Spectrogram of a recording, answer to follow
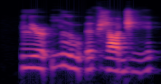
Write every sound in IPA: lʲ ə˞˨˩ ʔ i̤˧˥ l u˨˩ ʔ ɘ˧˩˧ θ ʒ ɑ˨˩ d͡ʒ e̤˧˩˧

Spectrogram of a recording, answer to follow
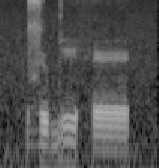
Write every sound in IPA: z ɨ˨ b i˦˨ h eː˨

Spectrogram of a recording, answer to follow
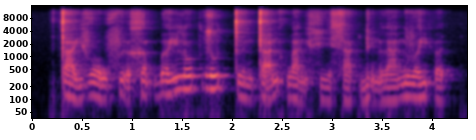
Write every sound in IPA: t̪ a˧˩ j v o˧˩ w f ɨ̰˧˨ ə̯ x ə̰˧˨ m ɓ ə˨˦ j l o˦˥ k̚ z u˦˥ t̚ t̪ ɨ˨˩ n t̪ a̰˧˥ n h w a̰˧˨ n x i˨˩ s a˨˩ k̚ ɓ ḭ˧˨ n l a˨˦ n v ə˨˦ j ʔ ə˨˩ t̚

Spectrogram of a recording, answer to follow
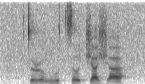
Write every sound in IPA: t u ɭ o ŋ u t͡s ɤ t͡ʃ a ʒ a

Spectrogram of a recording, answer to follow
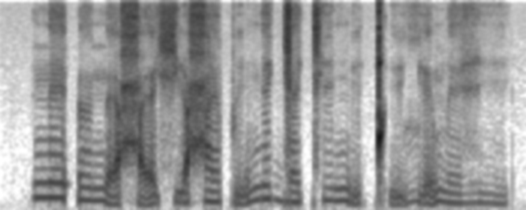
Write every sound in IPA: n e˦ ʔ ø˨ n̪ ɛ̰˨ ħ ɛ̰˨˦ ç ḭ˦ ħ ɛ˨ p ḭ˨ ŋ e˦ ɟ ɛ˨ cʰ i˦ ŋ ḭ˦ ǃʼ ḭ˨ ʎ ḛ˦ m e˨ ɦ i˨

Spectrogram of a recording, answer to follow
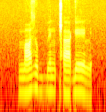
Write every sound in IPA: m ɑ z u b ɡ͡b e n ǁ a ɠ e l

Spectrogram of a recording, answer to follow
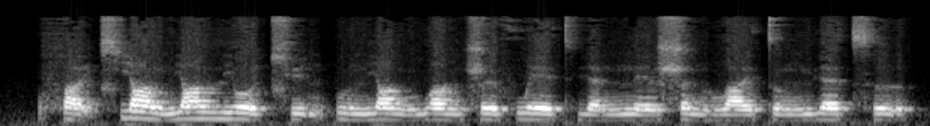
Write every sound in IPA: f a̰˨˩ ɪ̯ t͡ɕʰ j ɑ˥˨ ʊ̯ n̪ j ɑ˦ ʊ̯ l j o˥˨ ʊ̯ t͡ɕʰ y̰˨˩ n p u˥˨ n̪ j ɑ˥˨ ŋ m w ɑ˥˨ ŋ ʂ ɻ̩˥˨ f w e˥˨ ɪ̯ t̪ʰ ɥ ɛ˨˦ n n̪ e˨˦ ɪ̯ ʂ ə˥˨ n l w a˦ ɪ̯ t̪ ʊ˨˦ ŋ m ɥ ɛ˦ t͡sʰ ɹ̩˨˩

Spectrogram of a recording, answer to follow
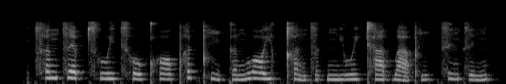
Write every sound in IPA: t͡sʰ ɐ˧ n t͡s ɛː˧ p̚ t͡sʰ uː˨˧ j t͡sʰ o˨˥ w kʰ ɔː˨ pʰ ɐ˥ k̚ pʰ iː˨˩ k ɐ˨˥ n w ɔː˧ j ʊ˨˥ k̚ t̪ʰ ɐ˨˩ n t͡s ɐ˨ k̚ ɪ˨ ŋ j uː˨ j kʰ aː˨ t̚ w aː˨˩ pʰ iː˨˥ k̚ s ɪ˧ ŋ t͡s ɪ˨˥ ŋ

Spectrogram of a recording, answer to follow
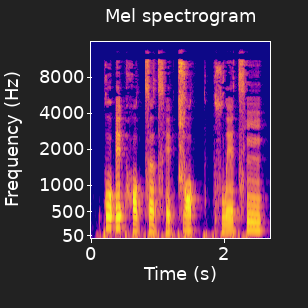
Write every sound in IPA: k o˦ ʔ e˦ ʔ h ɔ˨ t̚ s ə˧ t͡sʰ e˨ ʔ t͡ɕ ɔ˦ t̚ | s w e˧ t͡sʰ ĩ˦

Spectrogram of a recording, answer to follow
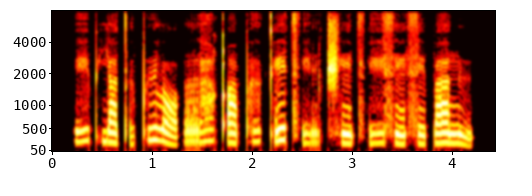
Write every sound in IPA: e̤ pʰ j a tʼ ə̤ pʰ ɨ l ɔ | r a̤ qʼ a pʰ ə̤ kʼ e t͡sʼ e̤ r t͡ʃʰ ẽ t͡sʼ e̤ s ẽ s e p a n ɨ

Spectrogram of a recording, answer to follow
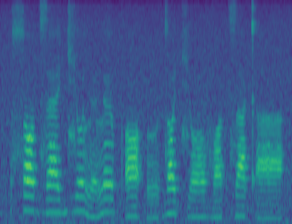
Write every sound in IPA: s ɔ˦ d͡z æː˦ d͡ʑ o˦ l ə˩ l əː˦ pʼ ɒ˨ ʔ o˩ d ɒ˦ t͡ɕ ɔː˨ v ɒ˨ t͡s a˦ kʼ aː˩

